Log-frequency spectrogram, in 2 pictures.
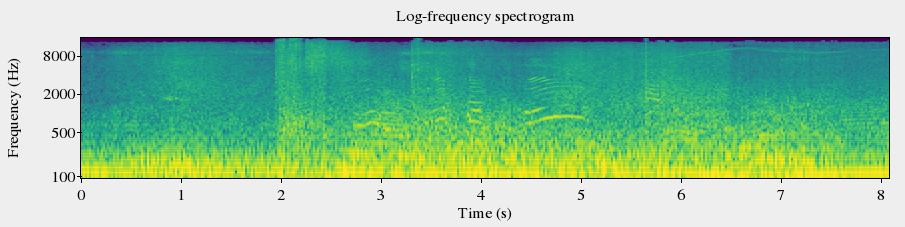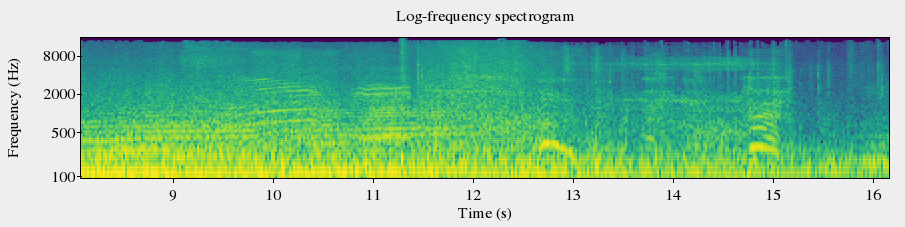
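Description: Film storm sound mix: a small propeller plane's engine droning steadily through wind and rain noise, with sharp thunder cracks about two seconds in and again around eleven seconds. A character's wordless straining cries and grunts rise and fall over it.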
